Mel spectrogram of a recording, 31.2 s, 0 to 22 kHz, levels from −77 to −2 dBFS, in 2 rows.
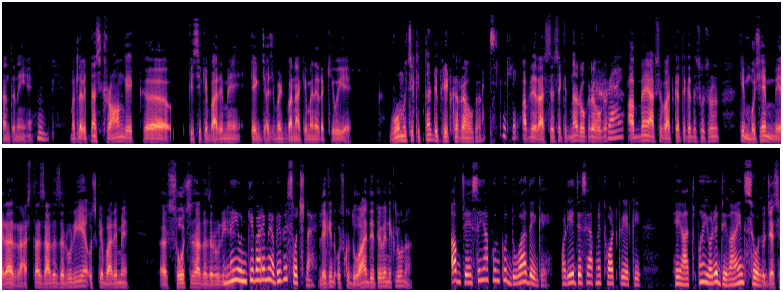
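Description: At 19.73 s the speech jumps ahead, and it does it again at 26.88 s and 28.11 s. Those are compressed frames skipped, where whole blocks of the coded audio never reached the output. The first gap loses about 50 ms and the later two about 70 ms each, which fits two or three dropped frames of 23.2 ms.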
